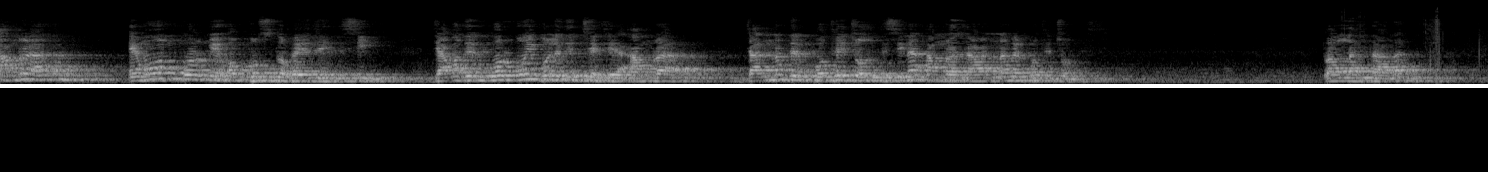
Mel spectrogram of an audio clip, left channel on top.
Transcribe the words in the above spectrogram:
আমরা এমন কর্মে অভ্যস্ত হয়ে যেতেছি যে আমাদের কর্মই বলে দিচ্ছে যে আমরা জান্নাতের পথে চলতেছি না, আমরা জাহান্নামের পথে চলতেছি। তো আল্লাহ তাআলা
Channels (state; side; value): silent; right; digital silence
